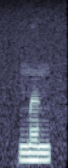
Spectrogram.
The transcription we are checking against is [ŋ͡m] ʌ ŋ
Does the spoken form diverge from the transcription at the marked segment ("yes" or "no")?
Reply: no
